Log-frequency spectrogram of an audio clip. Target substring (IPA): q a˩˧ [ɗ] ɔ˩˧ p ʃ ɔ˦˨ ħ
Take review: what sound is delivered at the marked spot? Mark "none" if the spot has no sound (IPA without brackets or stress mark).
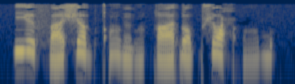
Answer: ɗ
